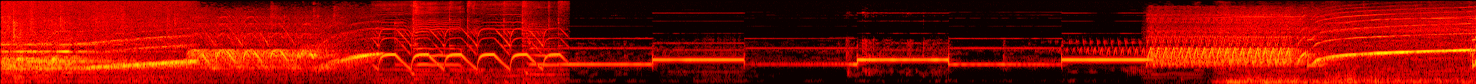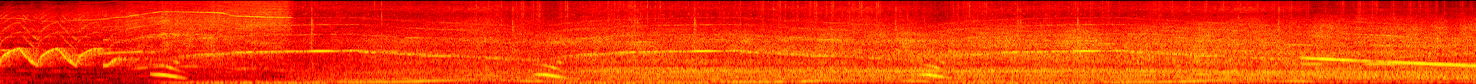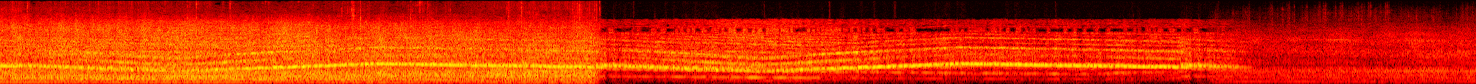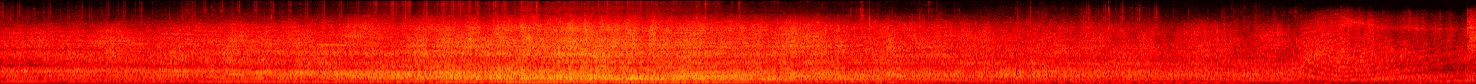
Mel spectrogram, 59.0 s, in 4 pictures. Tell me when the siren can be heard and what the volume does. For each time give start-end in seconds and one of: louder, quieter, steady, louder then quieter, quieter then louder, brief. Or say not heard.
0.0-42.0 louder.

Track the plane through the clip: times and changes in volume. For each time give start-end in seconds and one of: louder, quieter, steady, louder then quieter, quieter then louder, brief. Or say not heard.
12.1-35.5 louder
41.5-58.9 louder then quieter.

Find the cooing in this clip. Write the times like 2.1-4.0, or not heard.
not heard.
